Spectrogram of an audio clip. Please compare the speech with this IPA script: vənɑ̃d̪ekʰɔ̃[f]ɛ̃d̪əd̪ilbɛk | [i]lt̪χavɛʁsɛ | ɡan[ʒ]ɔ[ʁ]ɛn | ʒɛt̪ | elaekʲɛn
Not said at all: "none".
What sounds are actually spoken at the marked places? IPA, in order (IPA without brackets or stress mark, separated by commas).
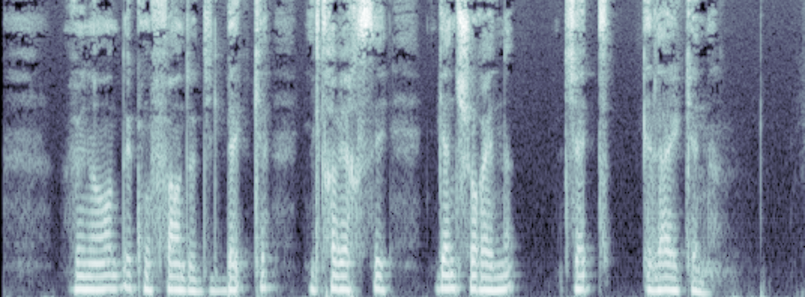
f, i, ʃ, ʁ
